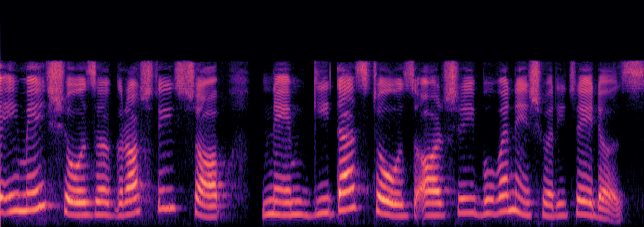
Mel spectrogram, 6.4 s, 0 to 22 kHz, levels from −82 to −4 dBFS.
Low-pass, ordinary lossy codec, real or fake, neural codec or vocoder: 7.2 kHz; MP3, 64 kbps; fake; vocoder, 44.1 kHz, 128 mel bands every 256 samples, BigVGAN v2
